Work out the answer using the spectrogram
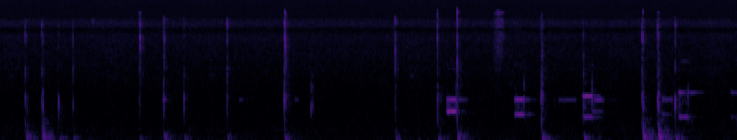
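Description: Fingers tapping smartphone touchscreen dial pads, a run of soft clicks, with short two-note DTMF key-tone beeps sounding as digits are entered in the second half. Quiet throughout.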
